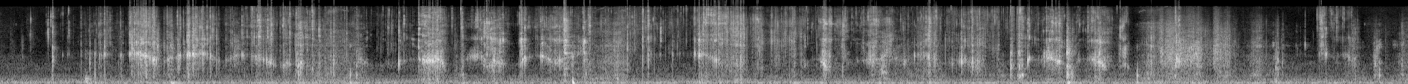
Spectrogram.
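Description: A young woman chews wetly and smacks her lips.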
